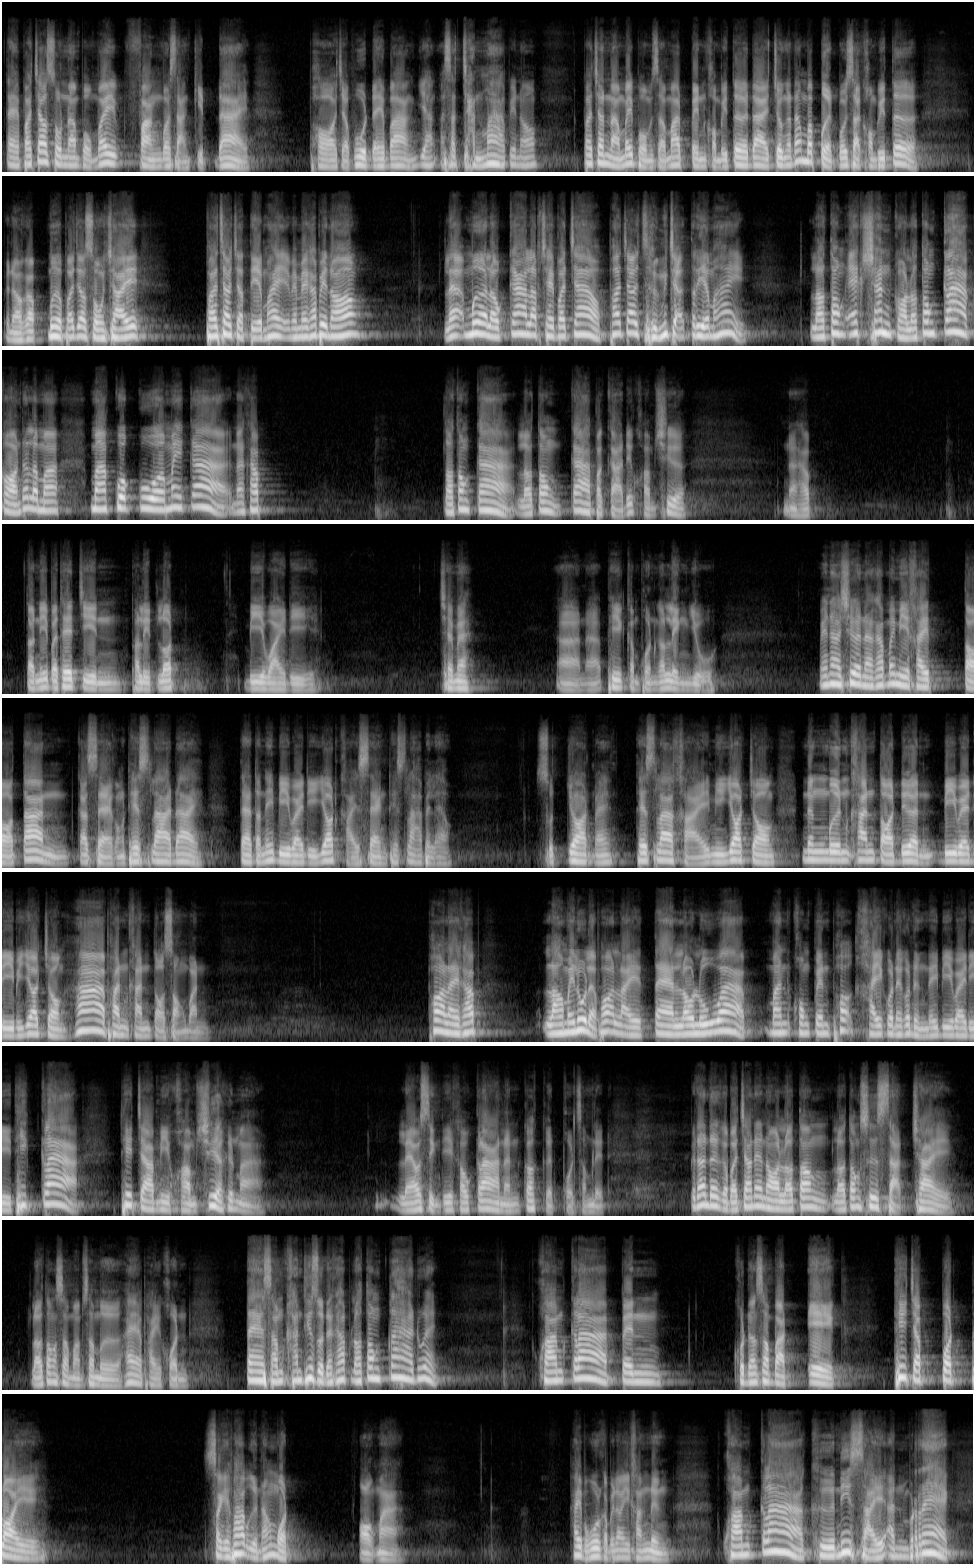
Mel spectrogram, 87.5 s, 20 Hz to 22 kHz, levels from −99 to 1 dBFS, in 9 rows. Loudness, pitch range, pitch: -20 LUFS, 125-190 Hz, 155 Hz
